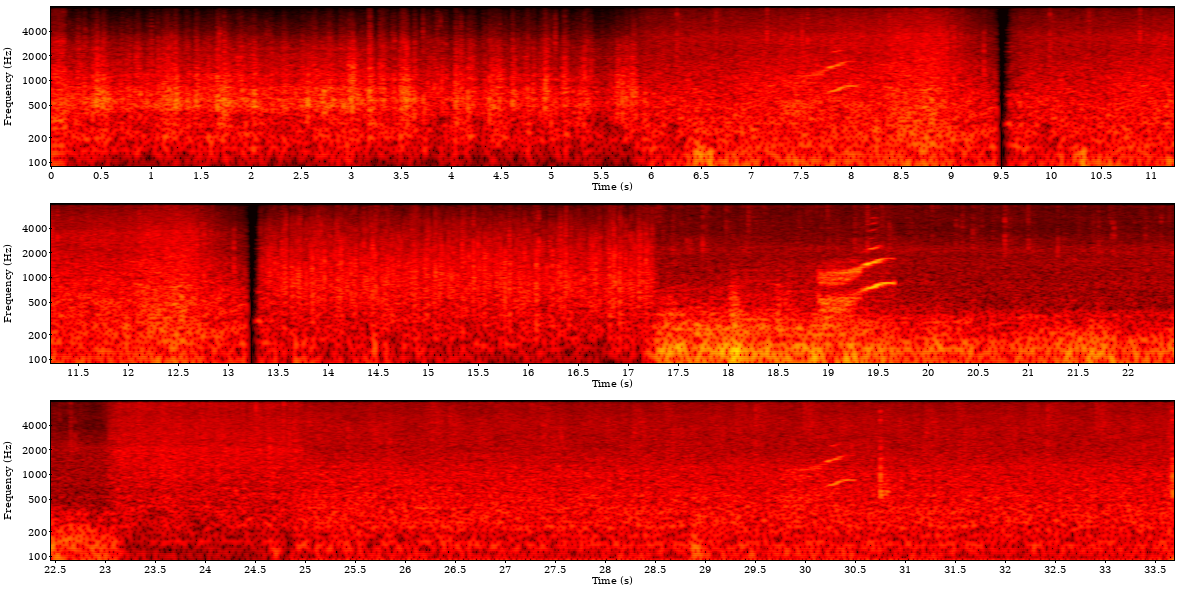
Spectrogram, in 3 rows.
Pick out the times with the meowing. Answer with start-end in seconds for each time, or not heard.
6.4-8.1, 18.0-19.7, 28.9-30.5.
